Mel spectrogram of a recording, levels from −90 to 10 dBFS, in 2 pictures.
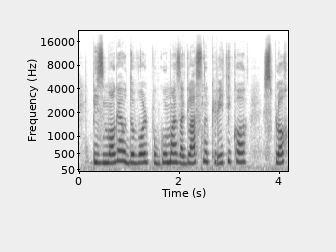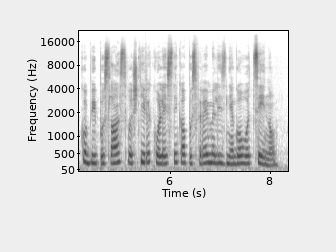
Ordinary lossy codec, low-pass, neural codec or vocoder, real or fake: none; 19.8 kHz; vocoder, 44.1 kHz, 128 mel bands, Pupu-Vocoder; fake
